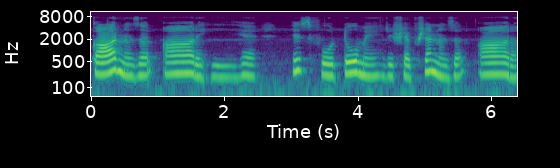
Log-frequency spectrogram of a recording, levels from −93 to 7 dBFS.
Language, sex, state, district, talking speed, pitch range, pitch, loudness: Hindi, female, Madhya Pradesh, Umaria, 110 wpm, 205-245 Hz, 220 Hz, -19 LUFS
